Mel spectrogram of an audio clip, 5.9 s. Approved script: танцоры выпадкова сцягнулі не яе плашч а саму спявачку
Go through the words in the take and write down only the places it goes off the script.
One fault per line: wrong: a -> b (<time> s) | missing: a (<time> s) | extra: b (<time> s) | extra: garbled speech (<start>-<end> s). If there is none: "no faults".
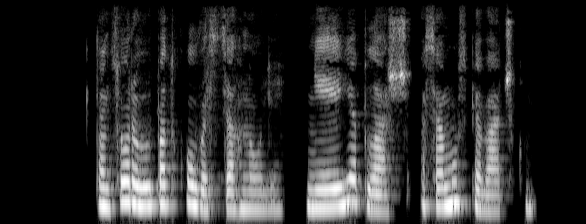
no faults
